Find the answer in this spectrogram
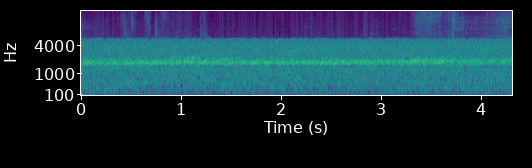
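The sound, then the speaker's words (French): A dense, unbroken chorus of frogs trilling in a forest at night, steady and fairly loud throughout, with no pauses and no voices. “Je suis dans la pénombre et je suis dans la forêt. Et j'entends le chant des grenouilles.”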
